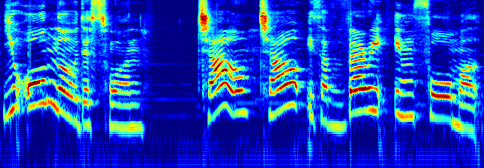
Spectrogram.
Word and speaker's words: ciao: both of these occasions the right pronunciation is ciao not ciao ciao no ciao then we have Salva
